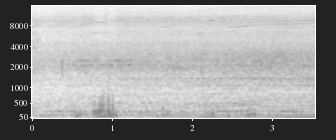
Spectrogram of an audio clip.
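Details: Car engine revving with an uneven, stumbling low beat, shaking and vibration; live data shows the misfire counter counting on cylinder 1. The owner suspects the ignition coil and plans to swap coils 1 and 2 to confirm.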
